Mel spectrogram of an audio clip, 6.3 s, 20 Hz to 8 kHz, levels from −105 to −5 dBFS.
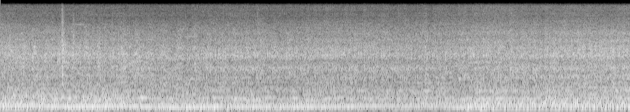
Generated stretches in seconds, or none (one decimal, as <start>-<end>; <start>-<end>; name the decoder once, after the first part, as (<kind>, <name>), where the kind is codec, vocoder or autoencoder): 0.0-0.7 (autoencoder, DAC-VAE); 1.4-1.8; 2.4-6.3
